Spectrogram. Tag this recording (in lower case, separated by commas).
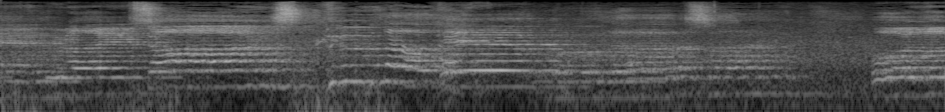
male singing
